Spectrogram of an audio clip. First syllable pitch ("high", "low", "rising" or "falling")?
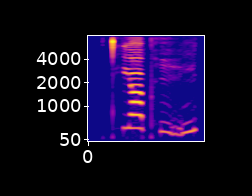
high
